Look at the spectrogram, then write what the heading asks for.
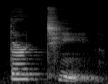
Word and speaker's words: thirteen: 17, 18, and 19, the stress is on the teen. That's the second syllable. That means it's a little bit longer, maybe a little bit louder. 13, 14, 15.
